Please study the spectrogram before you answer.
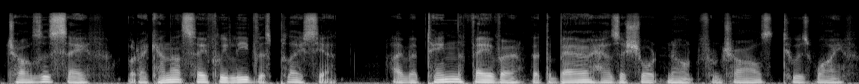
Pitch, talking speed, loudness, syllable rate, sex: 95 Hz, 195 wpm, -17 LUFS, 5.2 syllables/s, male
